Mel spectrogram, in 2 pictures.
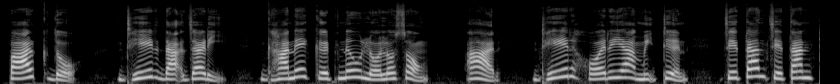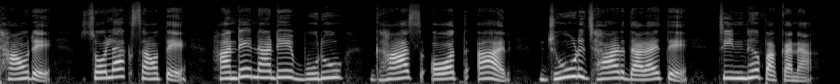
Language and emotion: Santali, neutral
